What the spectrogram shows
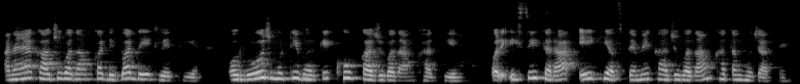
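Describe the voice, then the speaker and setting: A woman telling a family drama story in plain, even scripted narration. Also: fairly high pitch, normal speed, hardly any pauses, dull audio.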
